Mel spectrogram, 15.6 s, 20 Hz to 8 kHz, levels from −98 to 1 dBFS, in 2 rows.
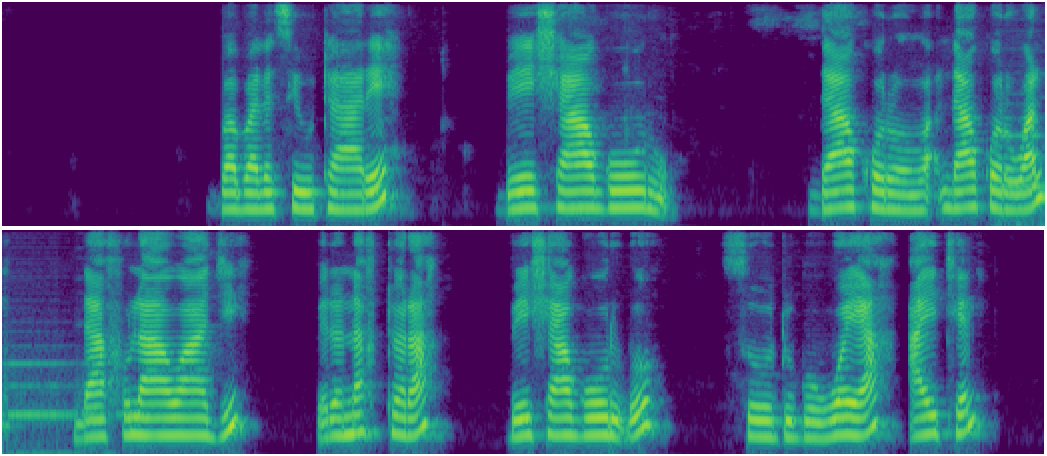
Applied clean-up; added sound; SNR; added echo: neural separator model SepFormer DNS4.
